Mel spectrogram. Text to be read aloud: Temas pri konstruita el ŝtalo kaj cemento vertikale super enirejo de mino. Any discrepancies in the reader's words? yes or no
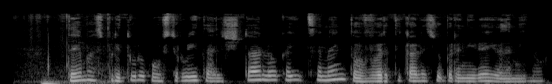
yes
